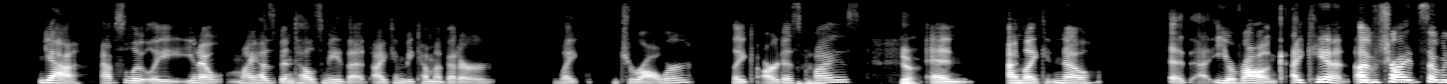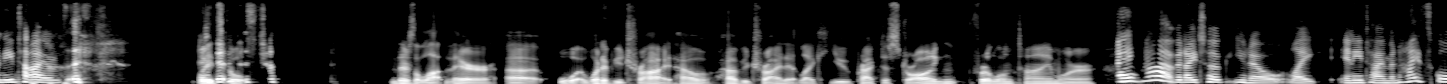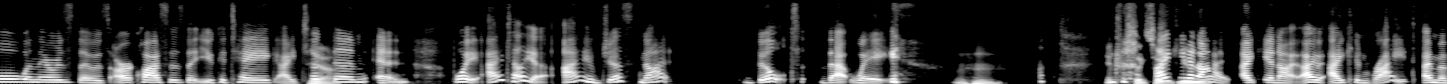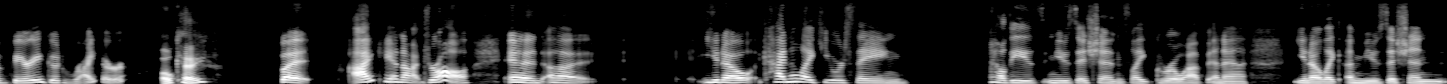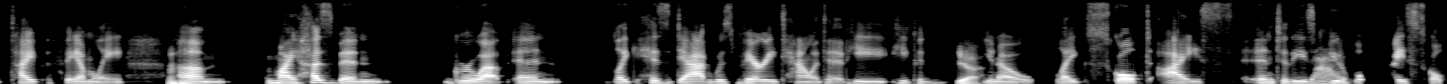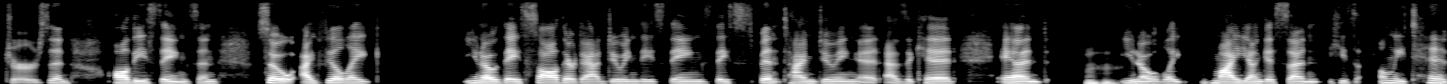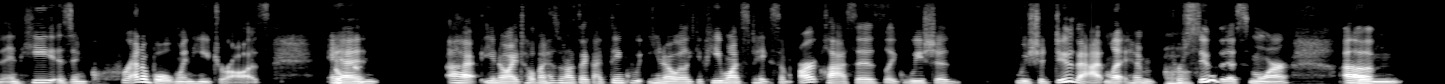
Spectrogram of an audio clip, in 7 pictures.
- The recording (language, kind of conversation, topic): English, unstructured, How do I handle envy when someone is better at my hobby?
- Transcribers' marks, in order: chuckle; laugh; laughing while speaking: "and it is just"; chuckle; laugh; other background noise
